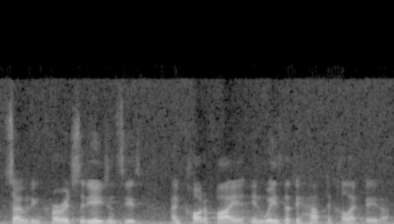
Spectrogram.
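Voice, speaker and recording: A man's voice: brisk, a little mellow. Man testifying in an echoey hall. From Guyanese background. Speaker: member of the public testifying. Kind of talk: prepared public testimony. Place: large indoor public hearing room. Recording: echoey hall, clear rumbling room noise.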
